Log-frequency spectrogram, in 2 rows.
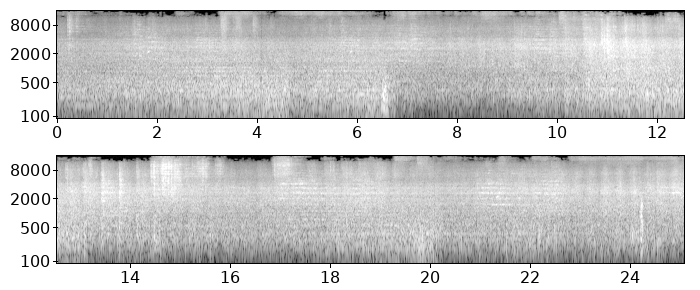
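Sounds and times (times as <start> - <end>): freight train cars rolling past: 0.0 - 25.0
steel wheels clattering over rail joints: 6.6 - 19.4.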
